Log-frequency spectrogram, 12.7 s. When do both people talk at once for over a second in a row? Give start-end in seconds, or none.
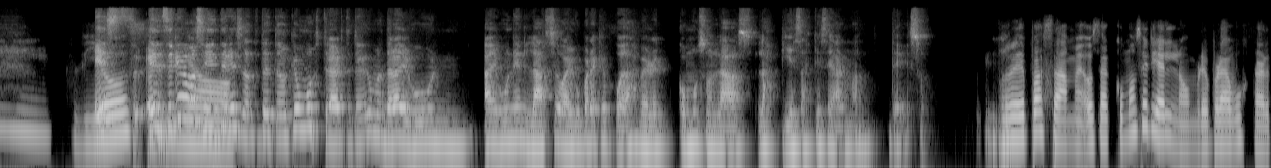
0.9-2.3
